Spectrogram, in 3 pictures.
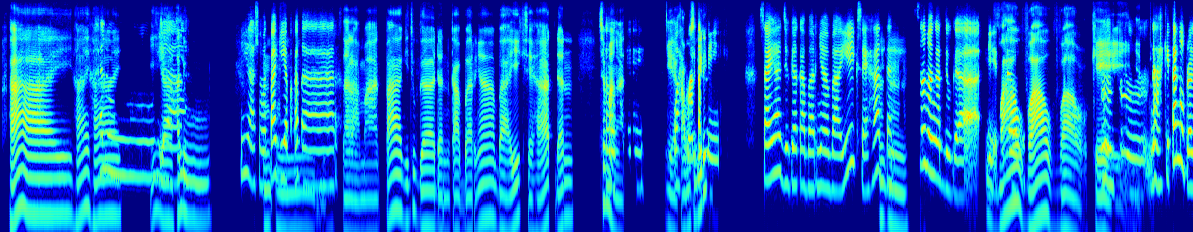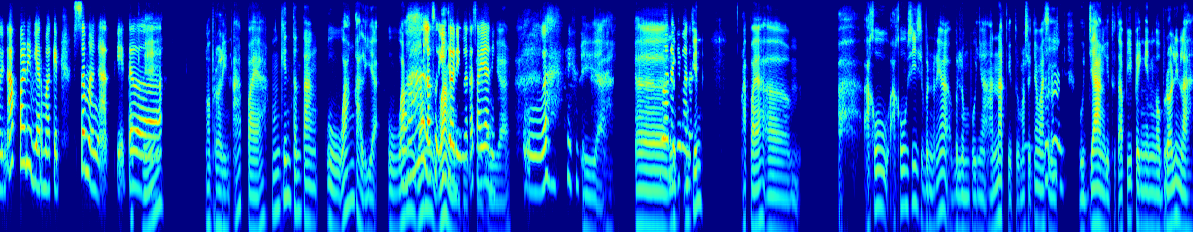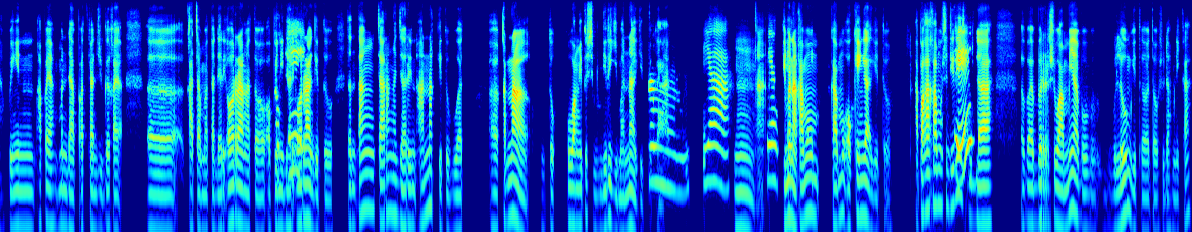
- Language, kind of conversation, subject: Indonesian, unstructured, Bagaimana cara mengajarkan anak tentang uang?
- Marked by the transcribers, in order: tapping; dog barking; chuckle; other background noise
